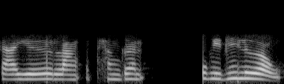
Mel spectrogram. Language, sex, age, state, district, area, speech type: Bodo, female, 45-60, Assam, Kokrajhar, rural, conversation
